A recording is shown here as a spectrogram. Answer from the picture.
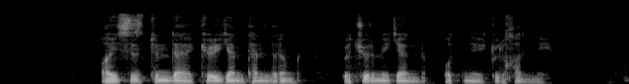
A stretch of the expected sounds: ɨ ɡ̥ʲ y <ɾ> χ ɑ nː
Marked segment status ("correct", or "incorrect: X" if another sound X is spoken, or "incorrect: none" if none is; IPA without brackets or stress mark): incorrect: l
